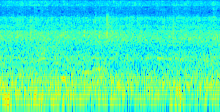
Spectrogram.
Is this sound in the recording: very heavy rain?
yes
